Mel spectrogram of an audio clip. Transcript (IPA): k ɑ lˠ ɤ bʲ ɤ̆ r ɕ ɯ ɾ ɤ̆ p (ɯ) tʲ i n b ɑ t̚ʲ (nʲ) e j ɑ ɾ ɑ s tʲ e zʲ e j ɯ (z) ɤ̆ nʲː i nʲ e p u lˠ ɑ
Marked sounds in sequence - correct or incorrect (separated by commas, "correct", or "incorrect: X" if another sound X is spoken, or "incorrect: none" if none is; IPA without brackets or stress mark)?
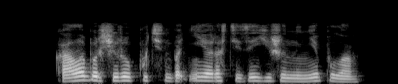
incorrect: u, correct, incorrect: ʐ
